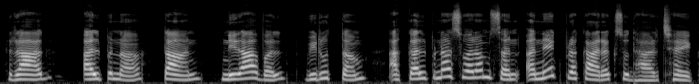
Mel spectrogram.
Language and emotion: Maithili, neutral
